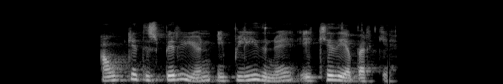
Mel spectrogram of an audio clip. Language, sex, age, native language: Icelandic, female, 40-49, Icelandic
